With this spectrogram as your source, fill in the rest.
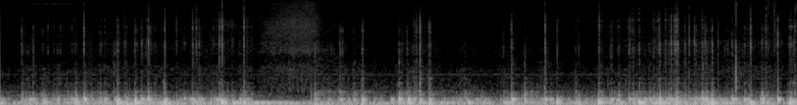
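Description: Fingertips and short nails of both hands scratch the hollow domed steel mesh grille of a large desktop condenser microphone. The result is a dense, continuous run of low, booming rubs and soft thumps with faint bright scratchy ticks on top. It briefly drops to a quiet hiss around the middle before the scratching resumes.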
